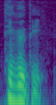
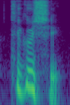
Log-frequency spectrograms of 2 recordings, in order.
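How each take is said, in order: First: The final consonant links over as a d sound. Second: The final consonant links over as an s sound. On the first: The speaker calls it wrong. "디귿이 막 이런 느낌이잖아요" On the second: The speaker calls it right. "시옷이 갑툭 튀어나온 거예요"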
